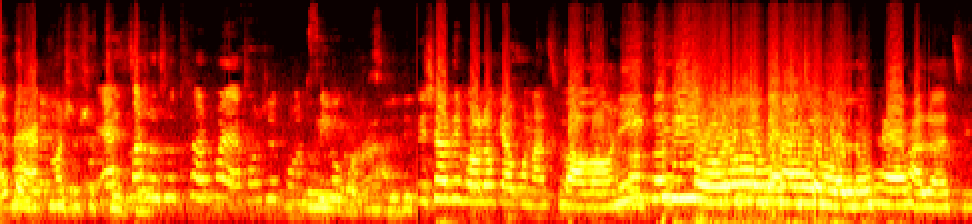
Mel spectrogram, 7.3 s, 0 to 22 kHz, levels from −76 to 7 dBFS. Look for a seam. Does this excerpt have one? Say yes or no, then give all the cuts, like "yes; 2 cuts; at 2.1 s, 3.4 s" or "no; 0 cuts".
yes; 1 cut; at 3.2 s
